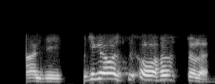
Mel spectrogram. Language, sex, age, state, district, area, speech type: Punjabi, male, 45-60, Punjab, Pathankot, rural, conversation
